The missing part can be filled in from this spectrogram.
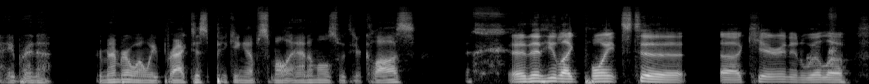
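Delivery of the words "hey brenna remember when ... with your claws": soft, hushed, secretive half-whisper. A tabletop player, in character, speaks to a companion mid-scene; half-whispering. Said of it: "he whispers to Brenna".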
